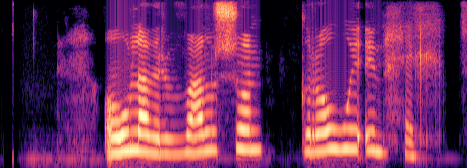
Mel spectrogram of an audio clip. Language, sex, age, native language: Icelandic, female, 8, Icelandic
